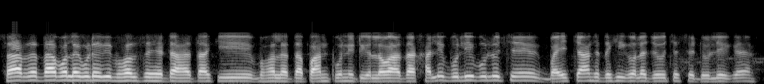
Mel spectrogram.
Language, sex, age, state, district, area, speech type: Odia, male, 18-30, Odisha, Kalahandi, rural, conversation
